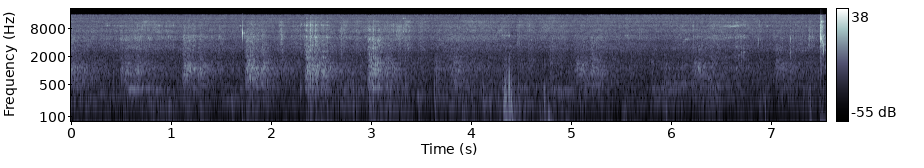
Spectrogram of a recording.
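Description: Horse hooves clip-clopping at a steady rhythm on arena footing during a dressage riding lesson in Hamburg, moderately close with a faint background.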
